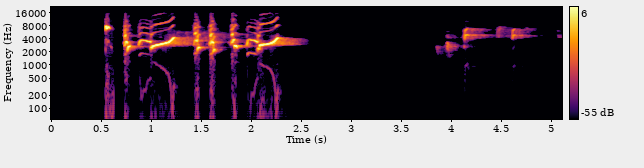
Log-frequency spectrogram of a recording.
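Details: Song thrush singing before sunrise, for hunting: a rapid burst of sweeping whistled notes and trills, then a pause and a few faint, thin, high phrases; otherwise quiet.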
